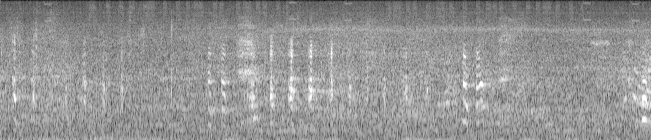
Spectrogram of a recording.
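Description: Busy pedestrian street: a steady low traffic rumble with passers-by. A run of quick clicks and clatters about two seconds in, and brief snatches of voices.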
